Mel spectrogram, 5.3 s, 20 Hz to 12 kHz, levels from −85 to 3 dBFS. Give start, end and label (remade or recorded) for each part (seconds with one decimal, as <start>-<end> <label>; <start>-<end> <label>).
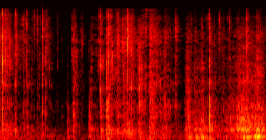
0.0-5.3 recorded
